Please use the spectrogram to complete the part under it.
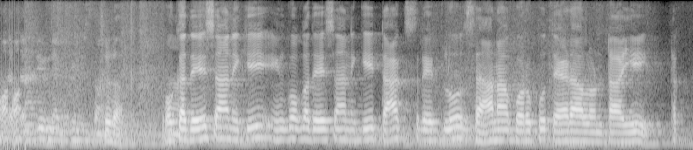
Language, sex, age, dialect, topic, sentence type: Telugu, male, 46-50, Southern, banking, statement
